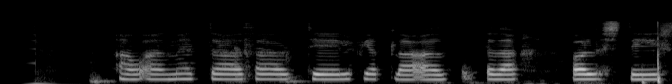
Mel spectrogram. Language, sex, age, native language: Icelandic, female, 13, Icelandic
